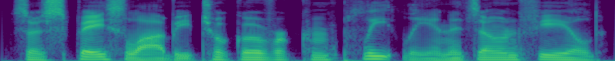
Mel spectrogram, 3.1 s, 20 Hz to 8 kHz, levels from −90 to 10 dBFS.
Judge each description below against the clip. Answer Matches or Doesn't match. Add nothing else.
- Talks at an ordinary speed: Matches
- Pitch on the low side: Matches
